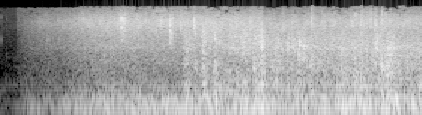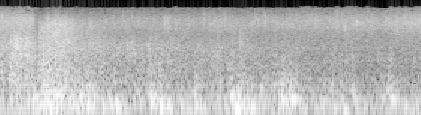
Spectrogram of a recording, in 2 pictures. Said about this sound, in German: Ja, so ein richtiges Sommergewitter, das hat auch was Tolles zumindest wenn man es aus dem Trockenen beobachten kann.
